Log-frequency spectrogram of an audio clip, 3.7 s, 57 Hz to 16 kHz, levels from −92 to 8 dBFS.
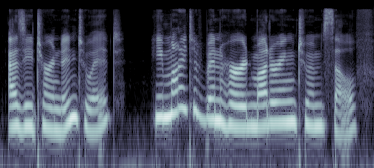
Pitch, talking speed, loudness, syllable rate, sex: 260 Hz, 210 wpm, -15 LUFS, 5.6 syllables/s, female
